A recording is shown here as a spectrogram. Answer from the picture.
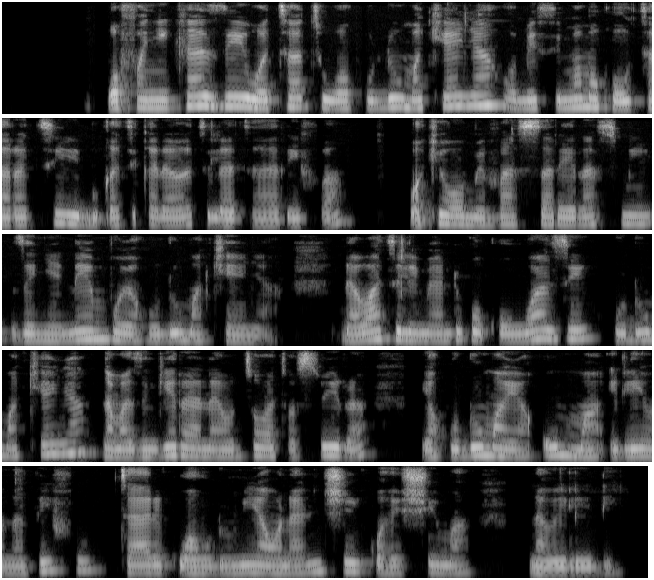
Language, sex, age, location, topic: Swahili, female, 25-35, Mombasa, government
